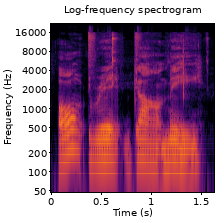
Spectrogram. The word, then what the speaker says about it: origami: made him irritatingly niggly origami pronounced a rigged army is an art form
